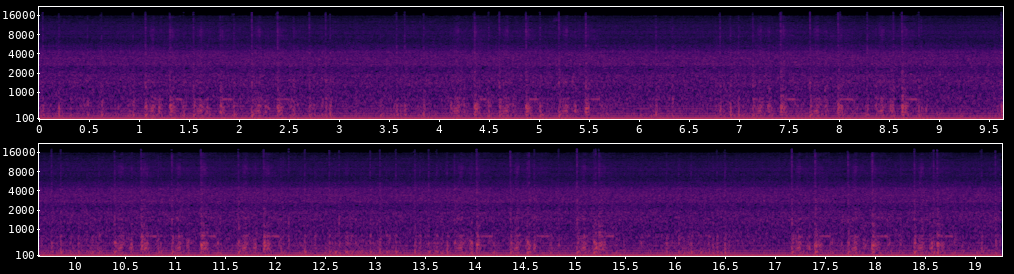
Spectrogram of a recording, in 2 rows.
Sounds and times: SuperDrive reading a DVD 0.0 - 19.2

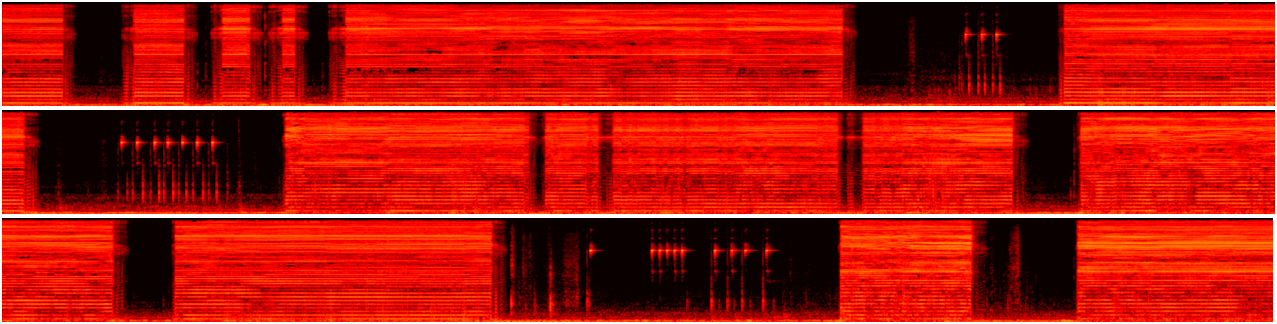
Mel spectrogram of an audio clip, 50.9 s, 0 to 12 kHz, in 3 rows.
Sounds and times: tattoo machines at different settings and voltages 0.0 - 11.4
tattoo machines at different settings and voltages 14.0 - 17.6
tattoo machines at different settings and voltages 20.7 - 30.7
tattoo machines at different settings and voltages 31.3 - 40.8
tattoo machines at different settings and voltages 45.1 - 47.2
tattoo machines at different settings and voltages 48.2 - 50.9

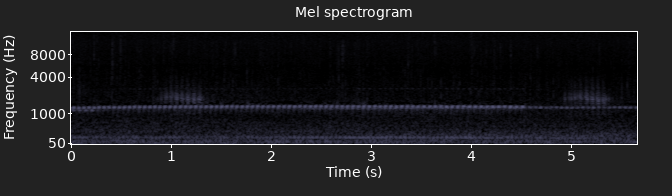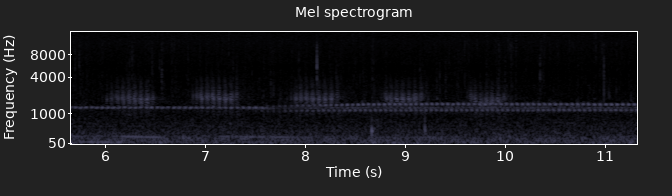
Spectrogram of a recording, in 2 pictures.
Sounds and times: crickets 0.0 - 11.3
frogs 0.0 - 11.3

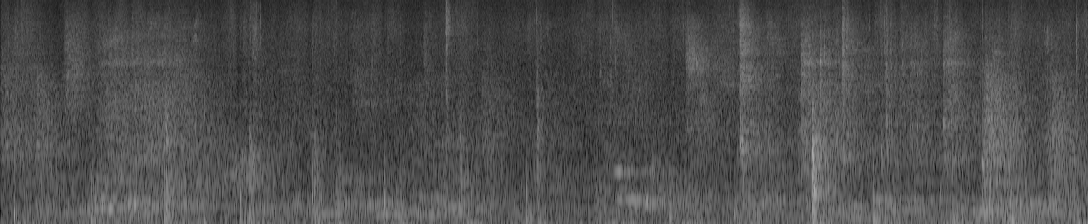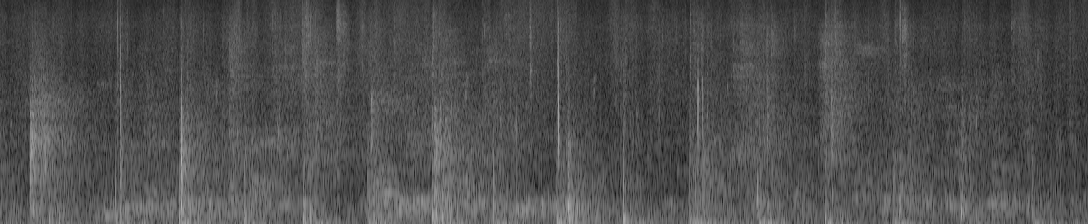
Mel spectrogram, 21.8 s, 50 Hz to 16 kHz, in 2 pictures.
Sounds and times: steps on the stairs 0.0 - 21.7

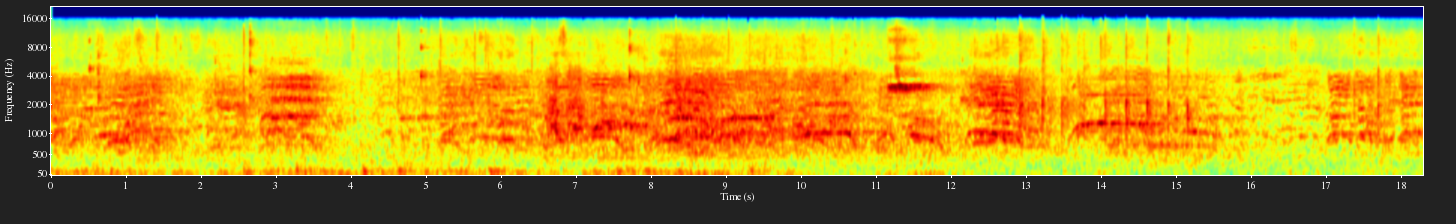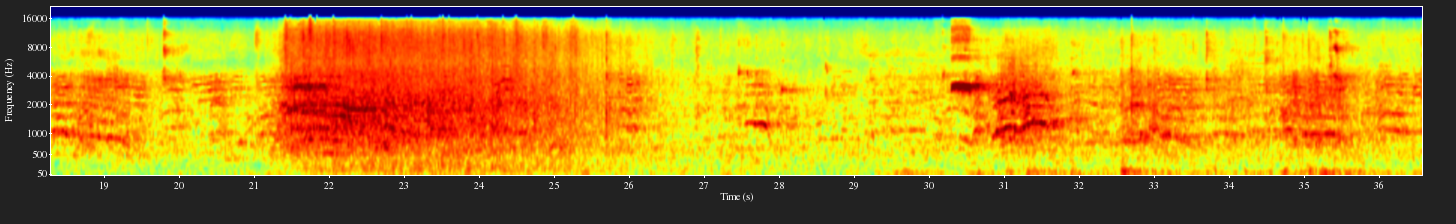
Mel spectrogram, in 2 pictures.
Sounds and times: international netball game 0.0 - 36.5
cheering 5.2 - 15.8
clapping 12.9 - 15.3
cheering 20.5 - 26.5
clapping 21.6 - 26.2
cheering 30.3 - 36.5

